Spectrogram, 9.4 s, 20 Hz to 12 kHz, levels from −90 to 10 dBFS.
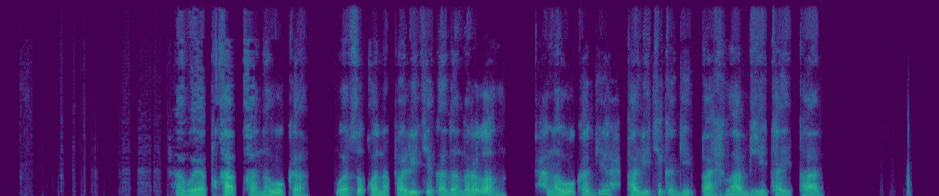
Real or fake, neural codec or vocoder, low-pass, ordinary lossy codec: fake; vocoder, 48 kHz, 128 mel bands, Vocos; 10.8 kHz; Opus, 16 kbps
